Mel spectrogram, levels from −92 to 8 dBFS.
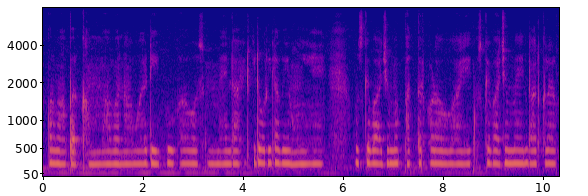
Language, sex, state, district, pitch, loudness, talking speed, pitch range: Hindi, female, Bihar, Madhepura, 230 Hz, -37 LUFS, 175 wpm, 225-235 Hz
